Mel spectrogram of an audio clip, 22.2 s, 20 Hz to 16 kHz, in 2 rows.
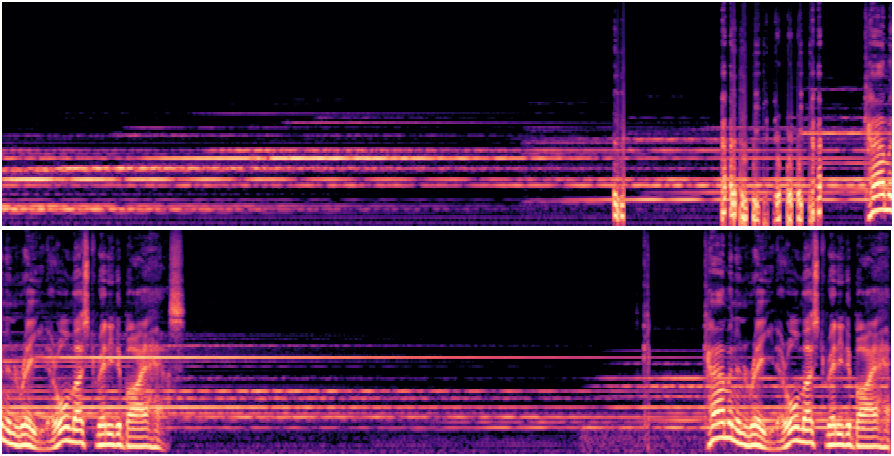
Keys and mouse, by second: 0.1 click, 2.7 a, 3.5 click, 6.7 click, 7.7-10.6 drag, 10.4 space, 13.4 space, 16.3 click, 17.8 i, 19.0-22.2 drag, 19.6 space.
